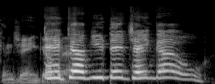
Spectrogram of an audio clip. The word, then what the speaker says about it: Django: Jacob, you did Django. The D is silent.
